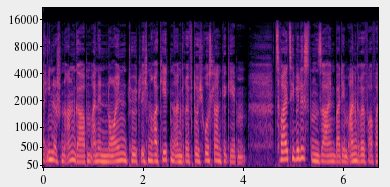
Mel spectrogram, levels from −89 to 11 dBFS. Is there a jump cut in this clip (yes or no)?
no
